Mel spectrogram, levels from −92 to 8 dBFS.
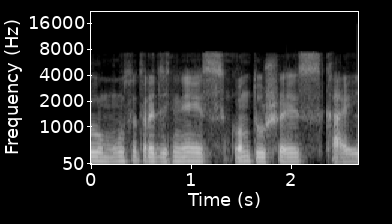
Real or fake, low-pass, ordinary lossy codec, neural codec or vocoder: real; 7.2 kHz; AAC, 64 kbps; none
